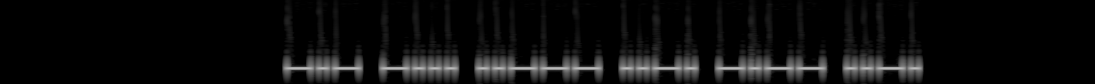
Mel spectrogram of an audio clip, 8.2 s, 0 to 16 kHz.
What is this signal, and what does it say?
Morse code, heard as a keyed tone, about 20 wpm, 700 Hz. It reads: KB2FYF
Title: USA Call Signs - 6 Characters - Repeated 3x - 20wpm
